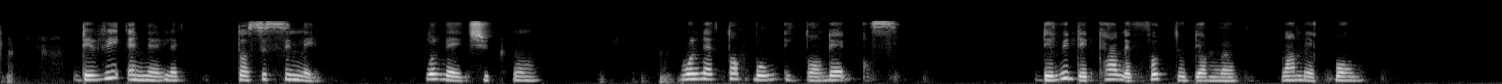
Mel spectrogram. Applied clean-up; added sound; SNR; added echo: neural mask model DeepFilterNet 3.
